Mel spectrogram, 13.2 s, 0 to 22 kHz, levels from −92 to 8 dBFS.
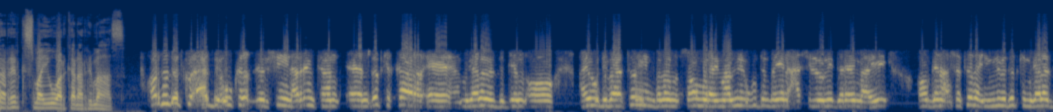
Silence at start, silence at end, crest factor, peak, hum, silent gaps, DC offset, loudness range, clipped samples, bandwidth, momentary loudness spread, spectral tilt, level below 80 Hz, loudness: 0 s; 0 s; 12 dB; -8 dBFS; none; none; under 0.1%; 2 LU; under 0.1%; 12 kHz; 8 LU; -4.5 dB/octave; -66 dBFS; -20 LUFS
